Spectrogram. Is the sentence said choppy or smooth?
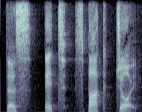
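choppy. The words sound choppy and separate.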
